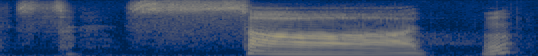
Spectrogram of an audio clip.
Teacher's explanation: Sad is a heavy letter, and it is pronounced from the tip of the tongue, again, from the tip of the tongue when it lies on the bottom incisors.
